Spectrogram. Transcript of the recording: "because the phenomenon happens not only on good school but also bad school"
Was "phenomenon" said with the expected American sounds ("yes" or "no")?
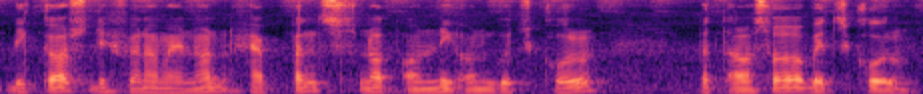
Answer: yes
